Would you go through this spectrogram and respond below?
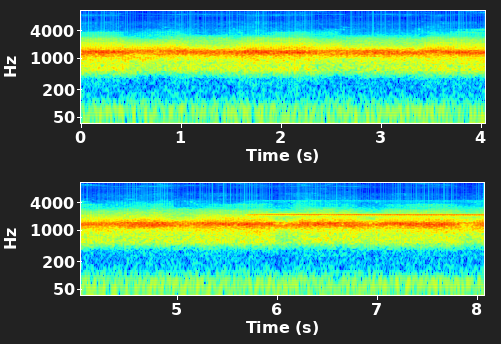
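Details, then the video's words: Nighttime chorus of frogs and toads in Mexico, many voices merging into a continuous buzzing, croaking wall of sound at steady loudness; a faint high whine enters near the end. "Mexican Frogs & Toads Sounds"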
